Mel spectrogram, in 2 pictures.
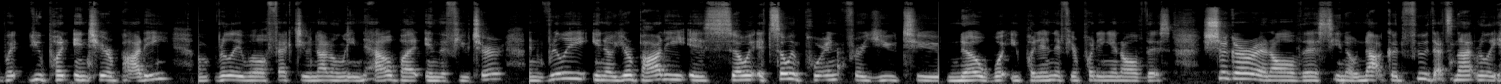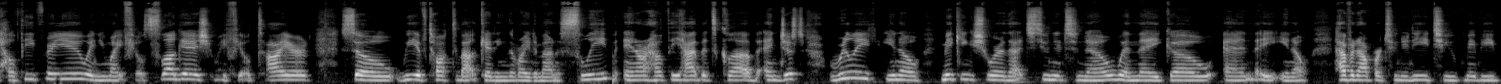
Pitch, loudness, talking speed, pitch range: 200 Hz, -20 LUFS, 215 wpm, 185-215 Hz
